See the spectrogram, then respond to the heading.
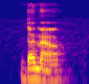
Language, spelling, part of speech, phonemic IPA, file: Moroccan Arabic, دمعة, noun, /dam.ʕa/, LL-Q56426 (ary)-دمعة.wav
- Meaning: a tear (drop of salty liquid resulting from crying)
